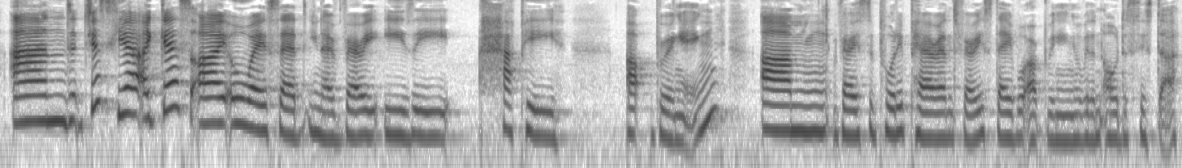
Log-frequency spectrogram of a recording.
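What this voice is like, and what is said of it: London English accent. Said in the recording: “I grew up in on the edge of London, as you can tell from my accent.”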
